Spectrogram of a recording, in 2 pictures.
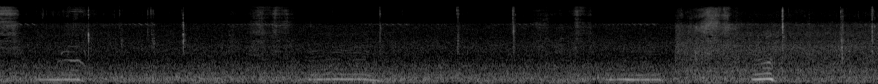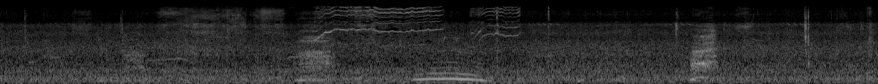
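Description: Short low hummed 'mm' sounds from a person's voice, each rising and falling, repeated every few seconds, with scattered mouth clicks and smacks of someone eating with their hands. A brief high chirp sounds about three-quarters of the way through.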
